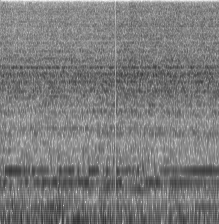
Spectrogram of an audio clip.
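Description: A band playing a funk-rock song, guitar to the fore, with held notes ringing over the dense backing.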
